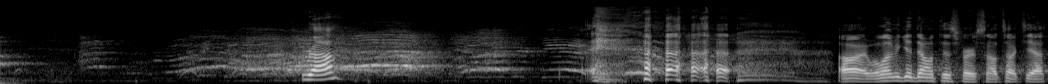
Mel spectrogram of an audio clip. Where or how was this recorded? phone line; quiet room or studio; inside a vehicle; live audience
live audience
